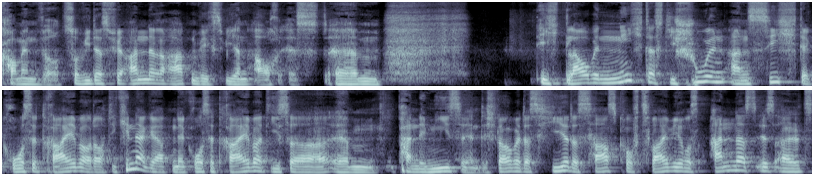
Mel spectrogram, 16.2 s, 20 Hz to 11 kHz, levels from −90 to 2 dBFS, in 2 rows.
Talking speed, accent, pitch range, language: 150 wpm, German, 115-155 Hz, German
